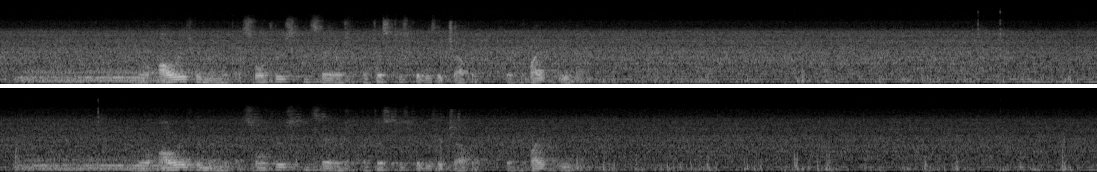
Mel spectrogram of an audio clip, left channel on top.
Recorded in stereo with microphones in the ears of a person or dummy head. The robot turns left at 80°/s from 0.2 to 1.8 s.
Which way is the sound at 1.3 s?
15° left (ahead or behind).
